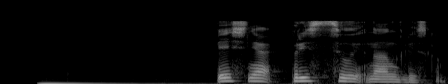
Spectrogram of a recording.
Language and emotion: Russian, neutral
